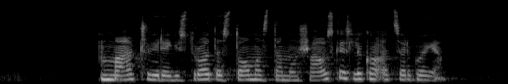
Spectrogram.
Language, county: Lithuanian, Vilnius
